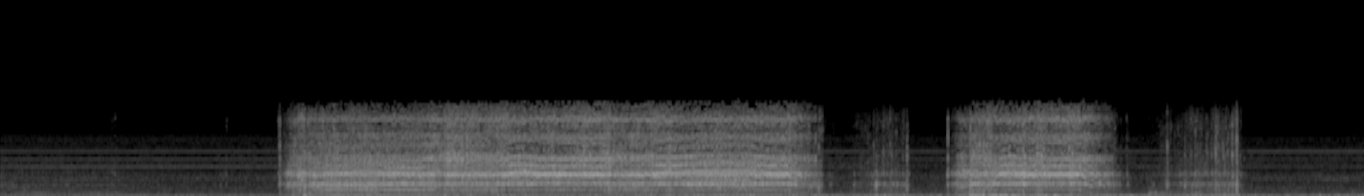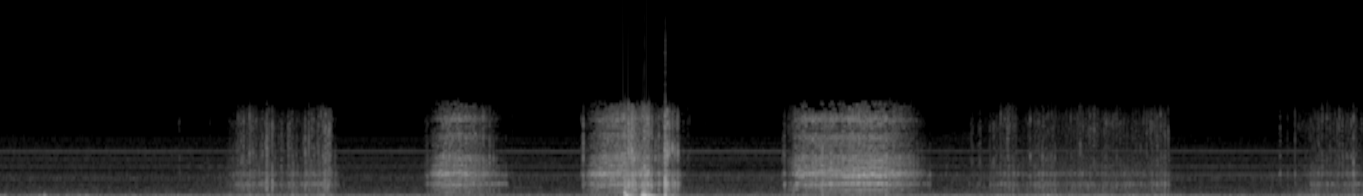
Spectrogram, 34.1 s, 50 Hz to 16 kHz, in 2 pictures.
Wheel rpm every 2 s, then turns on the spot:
0, 10, 150, 160, 150, 30, 110, 10, 0, 0, 10, 30, 50, 60, 20, 20, 10.
10-12 14-16 28-34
